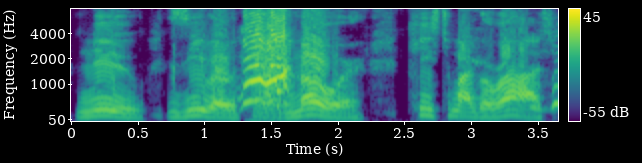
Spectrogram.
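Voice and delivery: a hint of a boastful teacher listing his keys; lightly voiced bragging teacher. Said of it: "he was like".

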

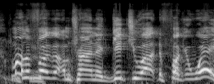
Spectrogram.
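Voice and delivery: hammed-up annoyance at the clerk; exasperated snap. Exasperated customer snapping at clerk.

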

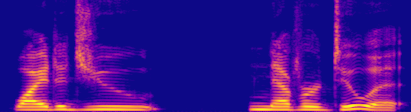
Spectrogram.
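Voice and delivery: usual speaking voice

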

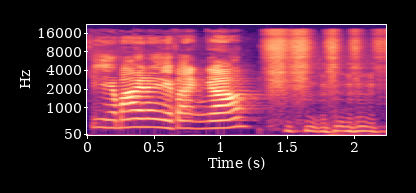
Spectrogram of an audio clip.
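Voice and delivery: high, drawn-out Aussie bogan voice; high-pitched bogan. Acted. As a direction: imitate a bogan catching someone off guard. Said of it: "Those real high-pitched bogans".

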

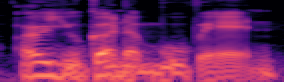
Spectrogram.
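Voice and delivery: low, slow imitation of his deep voice; put-on deep voice, slow; deep-voiced man. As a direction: drop low and drag it out, mimicking him. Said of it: "he had, like, the deepest voice".

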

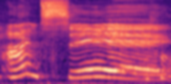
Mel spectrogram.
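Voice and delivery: whiny, pitiful man's voice. Pretend. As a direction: whine the title like a sick man. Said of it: "that sound like a whiny man's voice".

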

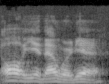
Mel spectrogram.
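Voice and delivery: high, loud imitation of dawning recall; wife suddenly remembering. Husband imitating his wife remembering the word, lightly mocking. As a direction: act out a breezy moment of remembering.

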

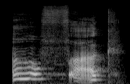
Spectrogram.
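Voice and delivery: high moan, drawn out. A narrator's reading. Lover moaning to him, high and drawn out. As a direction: let it slip out as pleasure peaks. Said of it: "she moaned".

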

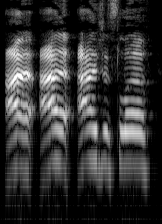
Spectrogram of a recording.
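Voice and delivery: high, loud, badly faked criminal swagger; putting it on. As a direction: overact trying to pass as a crook. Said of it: "he's putting it on a little bit".

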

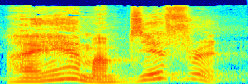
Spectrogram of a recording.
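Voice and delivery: imitating an overjoyed Glasgow pastor on the phone; excited Barry. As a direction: gush it out like a pastor who's been changed. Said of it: "He says".

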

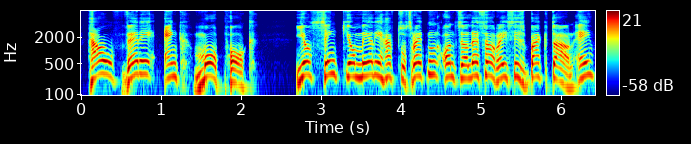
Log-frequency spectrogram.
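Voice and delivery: high-pitched imperious aristocrat; scornful Baroness. A narrator's reading. Baroness scorns the threatening visitors, high and haughty. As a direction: look down on them, voice pitched far up.

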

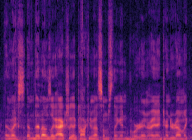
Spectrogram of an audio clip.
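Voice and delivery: ordinary talk, nothing marked

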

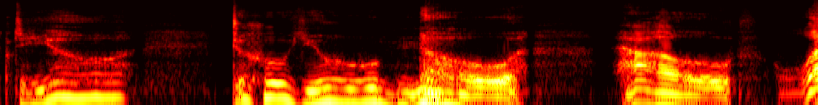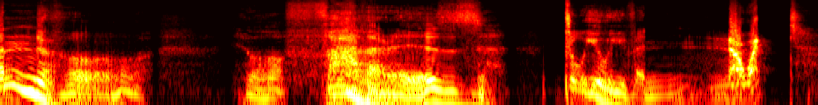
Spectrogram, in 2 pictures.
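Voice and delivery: slow, drawn-out sanctimonious church woman; mock shaming. Church woman shaming the preacher's son, mock shaming. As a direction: stretch each word out in exaggerated reproach. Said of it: "shaming me".

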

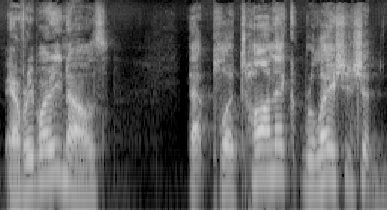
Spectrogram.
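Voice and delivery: normal talking voice

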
